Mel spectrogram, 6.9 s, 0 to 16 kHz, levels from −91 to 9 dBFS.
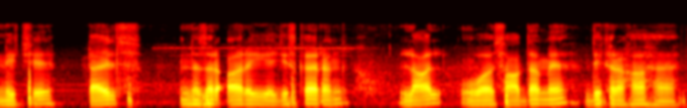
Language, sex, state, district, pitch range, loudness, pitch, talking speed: Hindi, male, Jharkhand, Ranchi, 90-105 Hz, -17 LUFS, 95 Hz, 140 wpm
